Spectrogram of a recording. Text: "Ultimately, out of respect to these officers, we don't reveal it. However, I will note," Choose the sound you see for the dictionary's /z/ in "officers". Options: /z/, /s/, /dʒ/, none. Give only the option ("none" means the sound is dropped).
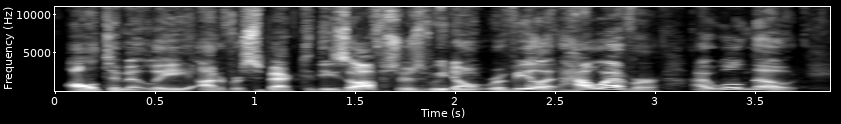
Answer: /z/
